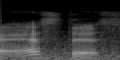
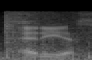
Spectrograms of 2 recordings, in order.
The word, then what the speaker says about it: Estus: Whereas my older roommate in college pronounced Estus his Edius flask.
